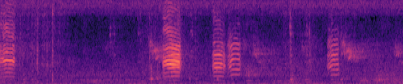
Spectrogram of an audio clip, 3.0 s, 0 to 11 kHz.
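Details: Zebra finch family of two adults and three young, recorded 23 January 2022, giving brief nasal, trumpet-like beeps in small clusters, with constant low-pitched background noise.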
